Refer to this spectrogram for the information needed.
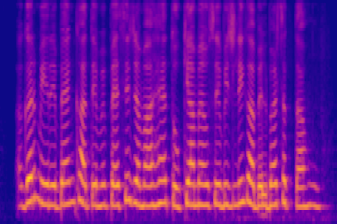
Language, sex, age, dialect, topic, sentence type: Hindi, female, 18-24, Marwari Dhudhari, banking, question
